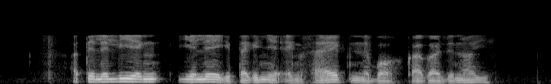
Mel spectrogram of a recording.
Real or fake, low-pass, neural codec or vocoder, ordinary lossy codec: real; 7.2 kHz; none; AAC, 16 kbps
